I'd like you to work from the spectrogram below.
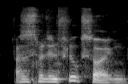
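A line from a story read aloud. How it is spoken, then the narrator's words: Plain question. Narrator (German): fragte Rohan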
